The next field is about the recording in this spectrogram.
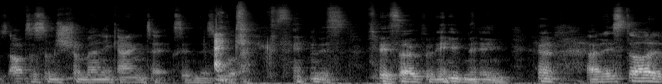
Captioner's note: laughs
